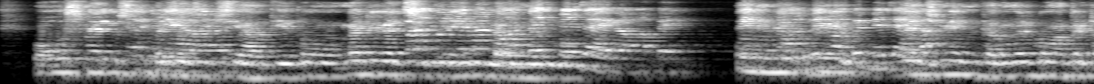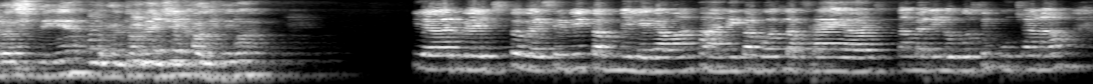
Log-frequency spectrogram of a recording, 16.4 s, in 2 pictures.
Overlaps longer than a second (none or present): present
